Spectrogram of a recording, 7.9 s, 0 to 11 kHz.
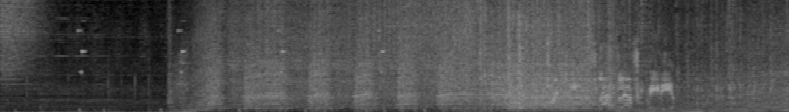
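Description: A Lancia Stratos historic rally car racing a Wales stage in the WRC 8 game, engine revving up and shifting with gravel and tire noise, loud and close, while a co-driver calls pace notes.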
